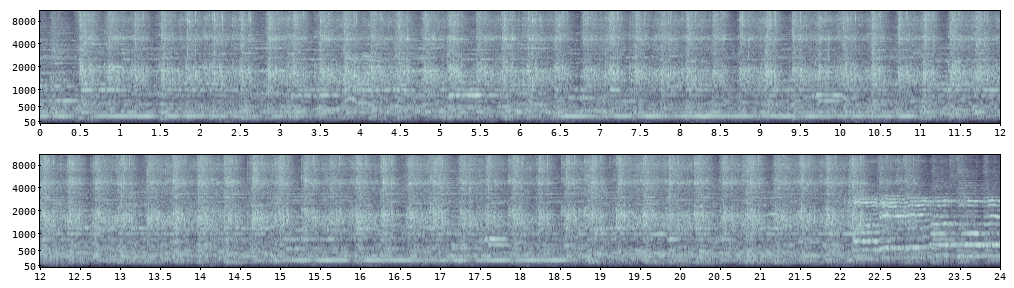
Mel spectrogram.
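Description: Instrumental jota played by a rondalla of strummed guitars and other plucked string instruments, in a fast, driving rhythm. Dense clicking runs through it, typical of the dancers' castanets.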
